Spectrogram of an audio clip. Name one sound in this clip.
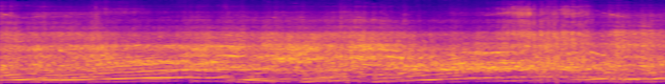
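Car engines rev hard, rising and falling in pitch.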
